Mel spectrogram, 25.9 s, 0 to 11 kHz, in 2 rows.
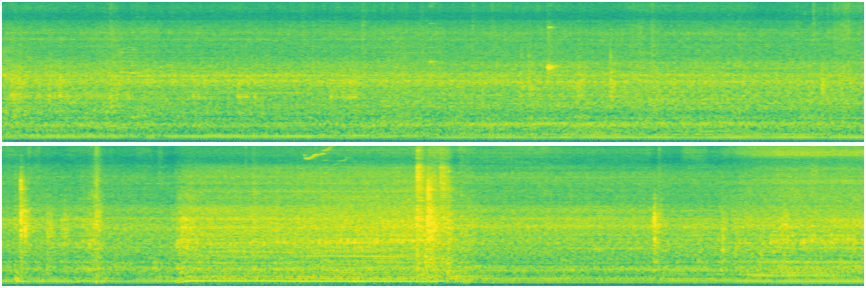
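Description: Komatsu WB93R backhoe loader's diesel engine running steadily as the machine drives up. It gets louder for a few seconds past the middle, with a few short knocks.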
